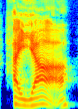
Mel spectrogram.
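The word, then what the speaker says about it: hyah: here's your line and they spell it h-y-a-h and i would imagine they're like hey you don't exactly have to say hiya you can just like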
